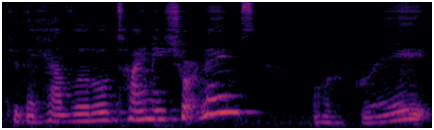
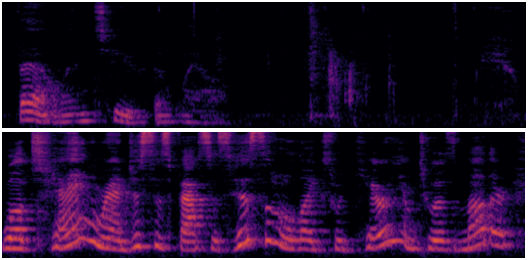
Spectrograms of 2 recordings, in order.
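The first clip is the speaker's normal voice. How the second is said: plain reading voice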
